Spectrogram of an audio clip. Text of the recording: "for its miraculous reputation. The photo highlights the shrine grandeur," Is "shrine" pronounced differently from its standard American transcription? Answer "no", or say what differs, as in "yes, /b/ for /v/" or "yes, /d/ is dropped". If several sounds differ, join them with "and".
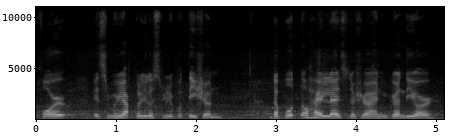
yes, /ɹ/ is dropped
